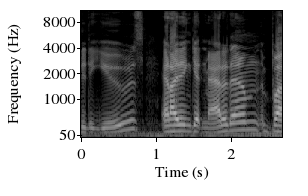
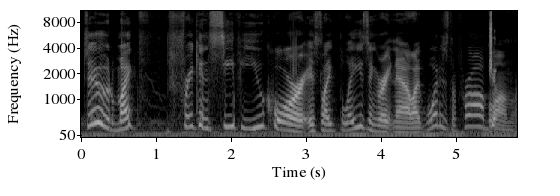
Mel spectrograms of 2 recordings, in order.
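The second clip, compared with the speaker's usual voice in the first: higher-pitched exasperated complaint; 6 semitones higher, 4 dB quieter than usual. Real, not acted. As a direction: grumble in disbelief at a misbehaving computer. Complains about overheating computer.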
